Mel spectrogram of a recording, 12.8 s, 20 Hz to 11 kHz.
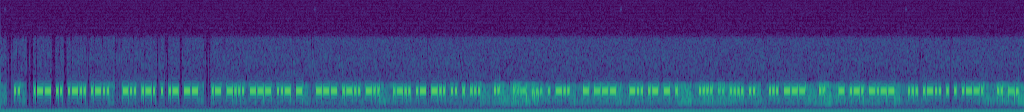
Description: Morse code, heard as a keyed tone, about 46 wpm, 590 Hz, with radio noise. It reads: I WILL DREAM ABOUT OLD LADIES I USED TO DATE H HI SO I TRY SLEEP IN
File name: archived / CRSnet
